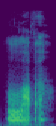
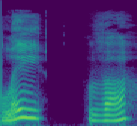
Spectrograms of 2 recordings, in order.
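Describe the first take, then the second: First: The first vowel is a broad 'ah' sound. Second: The first vowel is a long 'ay' sound. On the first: The speaker calls it right. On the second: The speaker calls it wrong. "this is not"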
